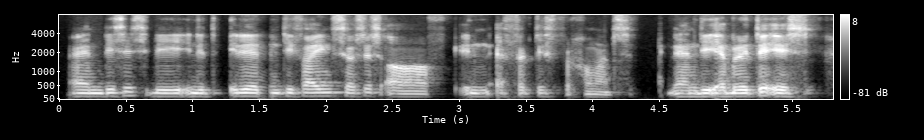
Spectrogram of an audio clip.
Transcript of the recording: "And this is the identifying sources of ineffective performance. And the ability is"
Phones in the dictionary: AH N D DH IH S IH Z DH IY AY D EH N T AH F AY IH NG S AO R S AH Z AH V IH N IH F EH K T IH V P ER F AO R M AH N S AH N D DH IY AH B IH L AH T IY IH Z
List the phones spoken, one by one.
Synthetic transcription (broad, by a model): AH N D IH S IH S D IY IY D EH N T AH F AY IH NG S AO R S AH S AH F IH N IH F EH K T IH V P ER F AO R M AH N S AH N D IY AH B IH L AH T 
